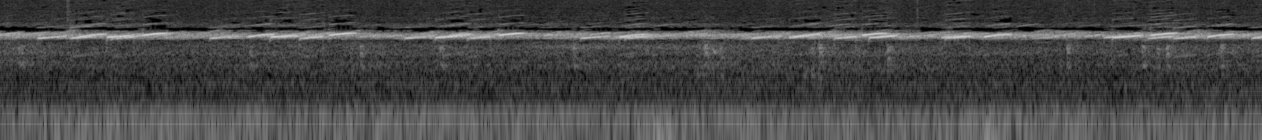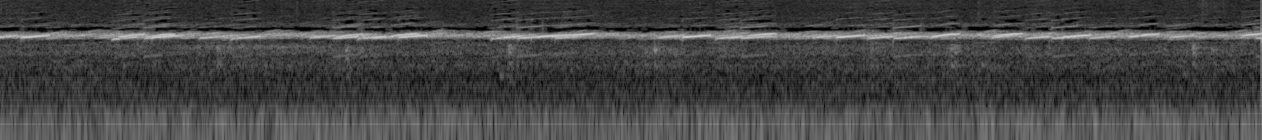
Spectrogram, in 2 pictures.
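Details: Frogs calling at dusk form a dense, unbroken high chorus. A steady ringing trill runs throughout, with many short chirps overlapping on top of it, and the loudness rises and falls in waves.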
